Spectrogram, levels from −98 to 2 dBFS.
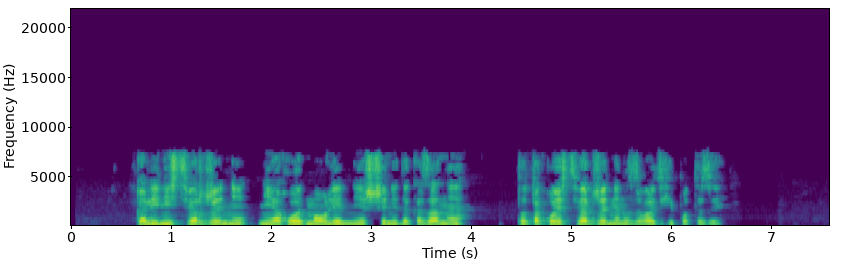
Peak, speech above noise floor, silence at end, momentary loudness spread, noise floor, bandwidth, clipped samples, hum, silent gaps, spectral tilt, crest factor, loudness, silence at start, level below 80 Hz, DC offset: -2 dBFS; 68 dB; 1.1 s; 12 LU; -85 dBFS; 7.8 kHz; under 0.1%; none; none; -3.5 dB/octave; 18 dB; -18 LUFS; 0.65 s; -62 dBFS; under 0.1%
